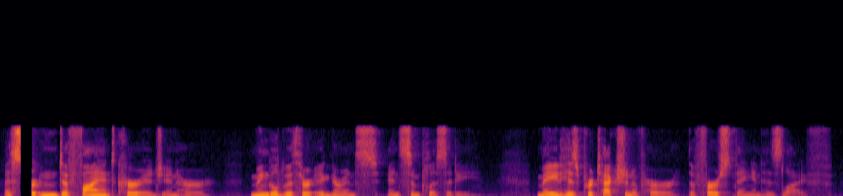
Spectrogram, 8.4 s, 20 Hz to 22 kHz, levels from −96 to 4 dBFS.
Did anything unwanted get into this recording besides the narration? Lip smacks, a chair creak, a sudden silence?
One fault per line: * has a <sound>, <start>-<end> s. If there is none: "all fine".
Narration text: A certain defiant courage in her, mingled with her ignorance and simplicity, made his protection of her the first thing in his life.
* has a dropout, 0.2-0.3 s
